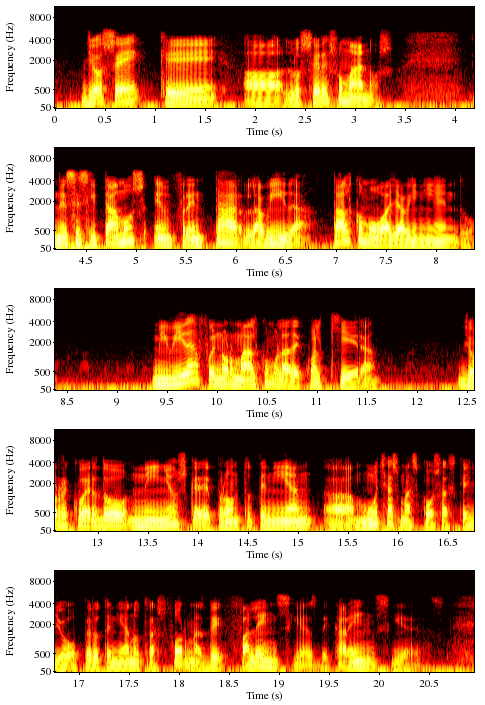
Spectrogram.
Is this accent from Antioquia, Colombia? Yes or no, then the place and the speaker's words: yes; Urrao, Antioquia, Colombia; born there; el pueblo donde yo nací, Urrao, Antioquia, en las montañas de Colombia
